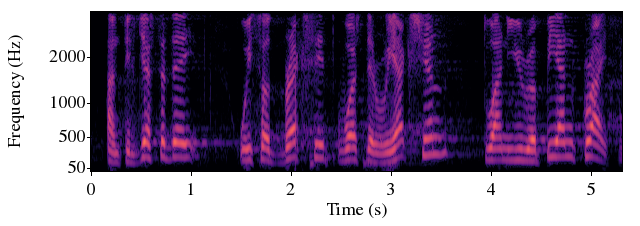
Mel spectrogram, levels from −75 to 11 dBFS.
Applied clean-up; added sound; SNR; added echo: none; none; none; none.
